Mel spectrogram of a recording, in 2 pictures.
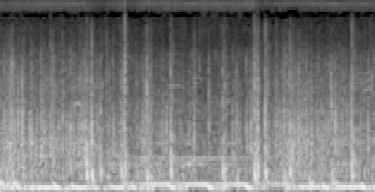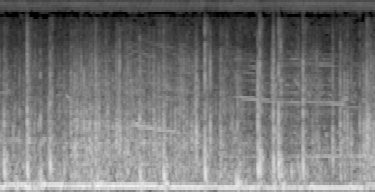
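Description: Fireworks display going off: a rapid, irregular string of bangs and crackles with no pause, over music with a heavy, steady bass.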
